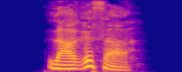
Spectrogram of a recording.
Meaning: a female given name, equivalent to English Larissa
- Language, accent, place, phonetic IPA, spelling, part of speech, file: German, Germany, Berlin, [laˈʁɪsa], Larissa, proper noun, De-Larissa.ogg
